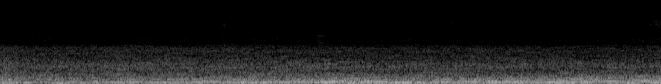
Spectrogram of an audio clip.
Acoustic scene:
residential area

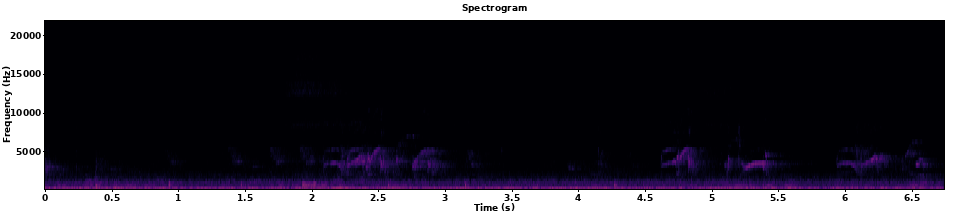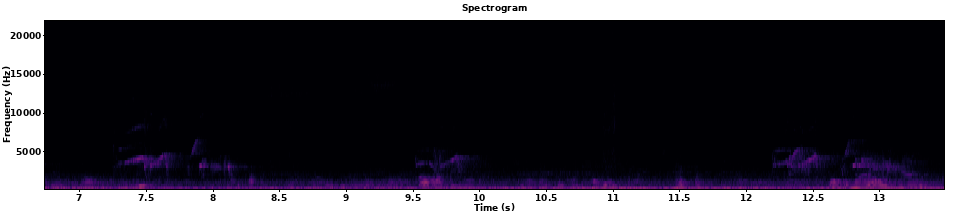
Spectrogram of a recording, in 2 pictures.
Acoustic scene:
park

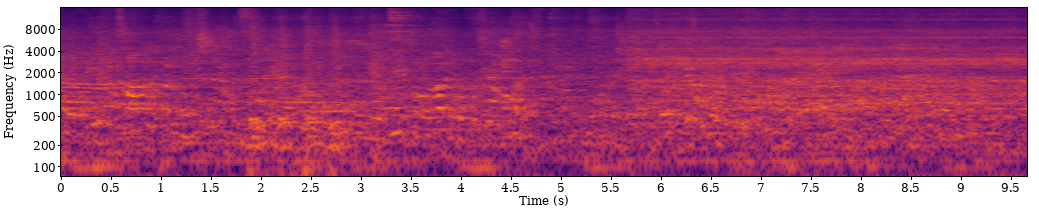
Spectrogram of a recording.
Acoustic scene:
cafe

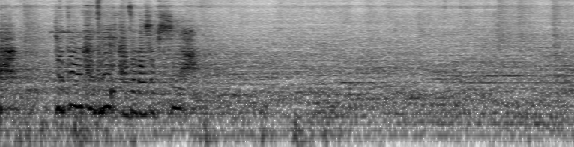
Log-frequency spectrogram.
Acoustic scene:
subway station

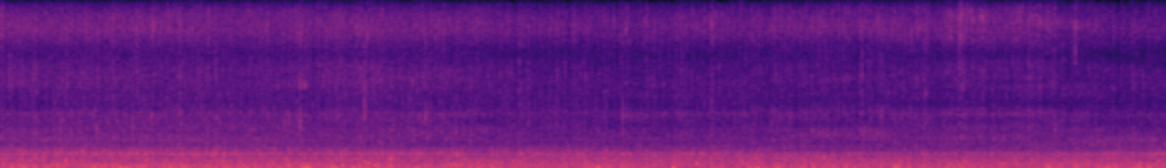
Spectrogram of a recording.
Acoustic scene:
park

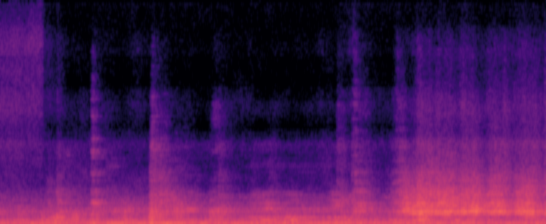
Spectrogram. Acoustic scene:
restaurant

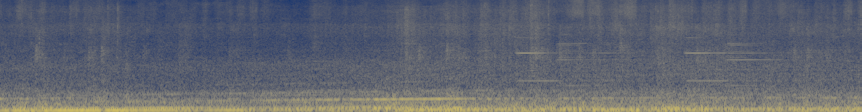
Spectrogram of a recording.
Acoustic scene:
bus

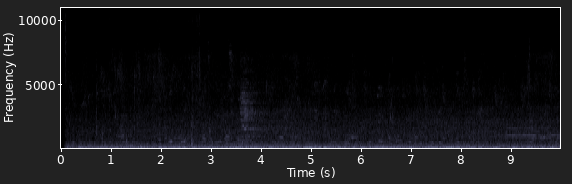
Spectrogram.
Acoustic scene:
park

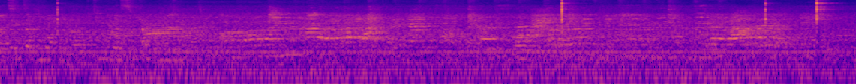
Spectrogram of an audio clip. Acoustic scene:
restaurant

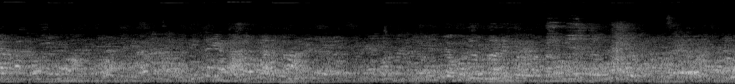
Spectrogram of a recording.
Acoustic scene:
cafe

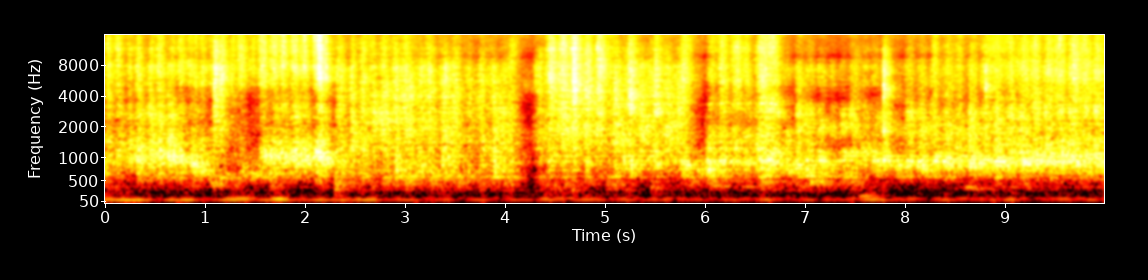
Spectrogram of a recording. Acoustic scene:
restroom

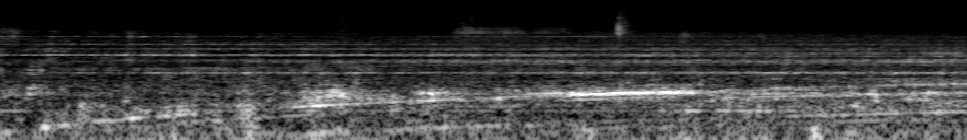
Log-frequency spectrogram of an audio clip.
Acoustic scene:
subway train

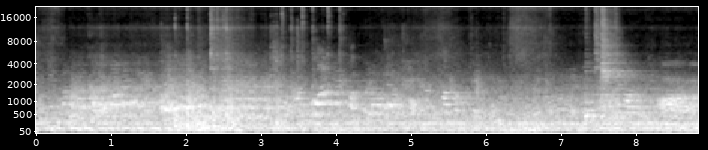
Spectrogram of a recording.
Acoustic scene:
cafe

